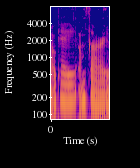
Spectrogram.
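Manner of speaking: ordinary talk, nothing marked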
